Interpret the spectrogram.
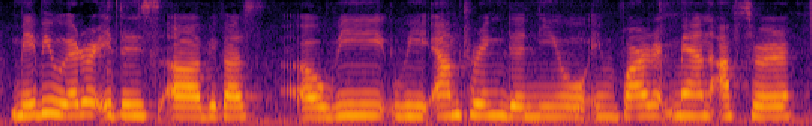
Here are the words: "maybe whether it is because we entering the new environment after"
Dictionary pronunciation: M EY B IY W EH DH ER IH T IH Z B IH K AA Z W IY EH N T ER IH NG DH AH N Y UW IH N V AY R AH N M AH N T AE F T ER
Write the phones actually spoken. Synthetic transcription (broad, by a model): M EY B IY W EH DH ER IH T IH S B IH K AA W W IY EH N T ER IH NG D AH N Y UW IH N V AY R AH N M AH N AA F T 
